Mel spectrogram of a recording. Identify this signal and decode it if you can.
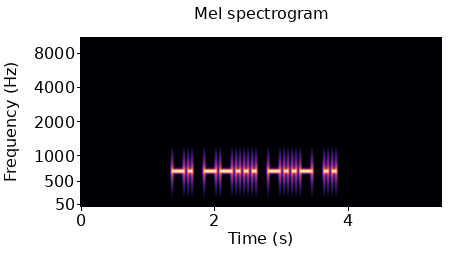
Morse code, heard as a keyed tone, about 24 wpm, 700 Hz. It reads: N7XI
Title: Speed Racing - USA 1x2 Call Signs 20wpm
